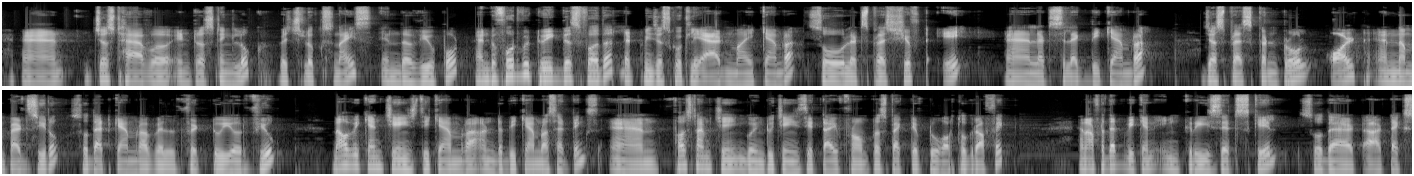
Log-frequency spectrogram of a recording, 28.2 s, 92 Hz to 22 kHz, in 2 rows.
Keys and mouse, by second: 0.8 g, 2.8 middle click, 2.9-7.7 drag, 7.7 middle click, 7.9 click, 9.7 shift+a, 13.6 ctrl+alt+click, 14.5 ctrl+alt+KP_0, 22.5-26.2 middle drag, 26.3 middle click.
